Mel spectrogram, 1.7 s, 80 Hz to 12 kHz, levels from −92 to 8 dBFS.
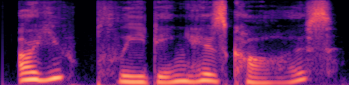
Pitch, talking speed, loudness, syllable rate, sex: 200 Hz, 170 wpm, -18 LUFS, 5.8 syllables/s, female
